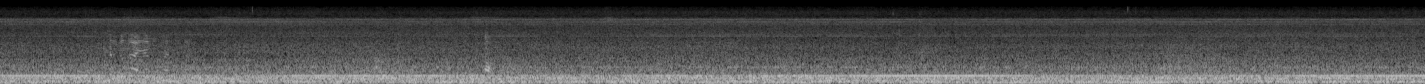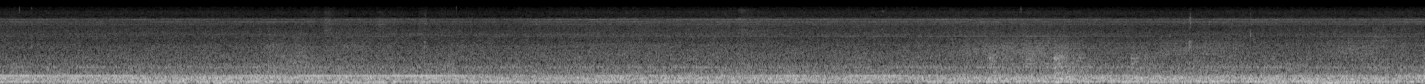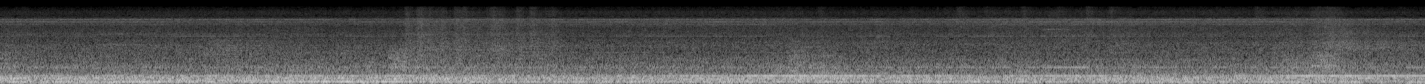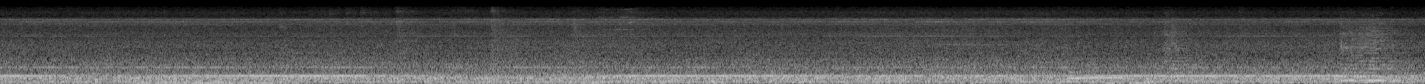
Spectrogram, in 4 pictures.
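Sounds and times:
heavy industrial machinery running: 0.0 - 57.0
intermittent humming tone: 0.0 - 57.0.

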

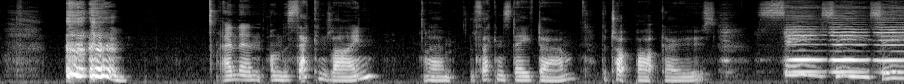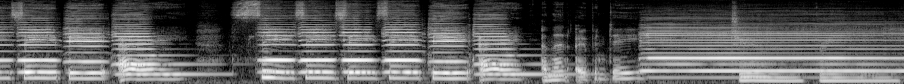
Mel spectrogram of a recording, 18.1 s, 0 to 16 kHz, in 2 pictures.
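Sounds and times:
solo violin: 7.2 - 18.0
woman counting: 13.7 - 15.5, 16.4 - 18.0.

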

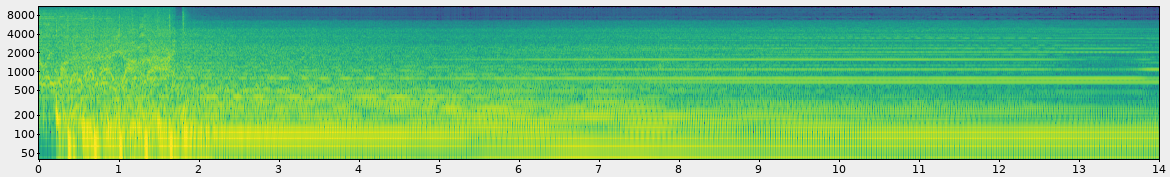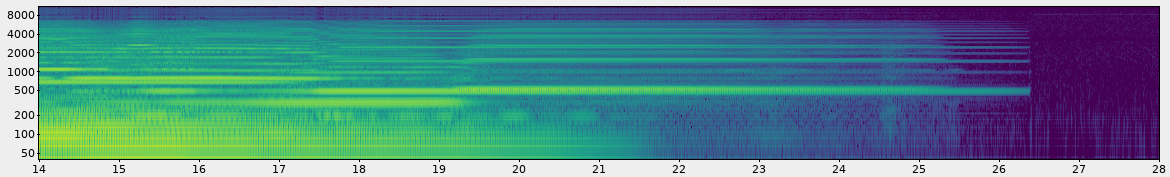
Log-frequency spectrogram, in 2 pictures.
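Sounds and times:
distorted electric guitar chord ringing: 0.0 - 26.2.

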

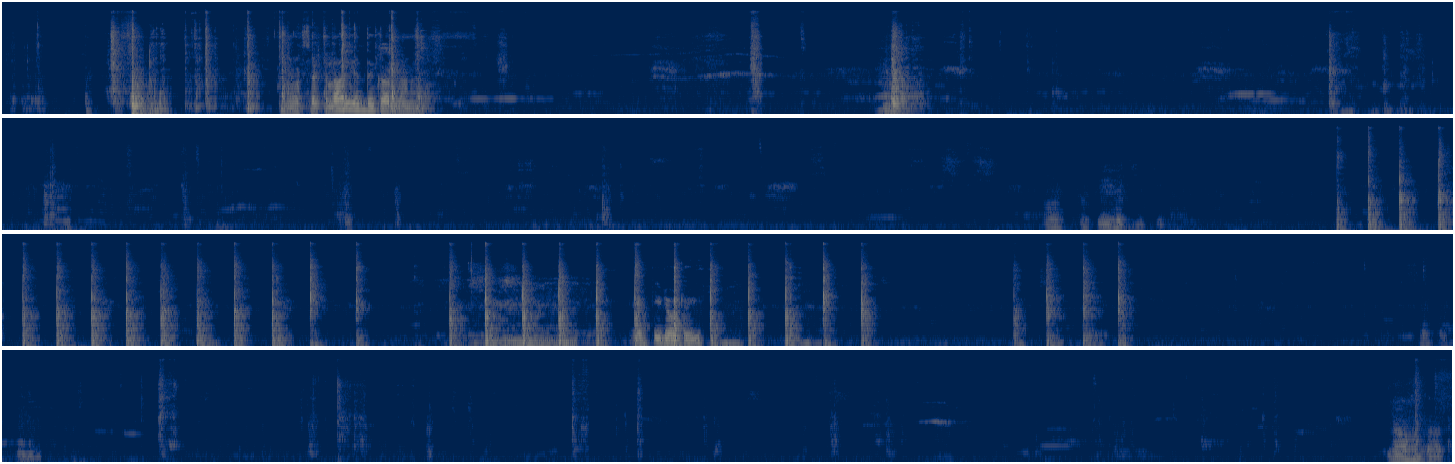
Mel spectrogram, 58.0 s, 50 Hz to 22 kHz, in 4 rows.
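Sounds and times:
faint bird calls: 11.9 - 13.8, 51.8 - 57.4
hammer striking plaster wall: 33.5 - 37.8.

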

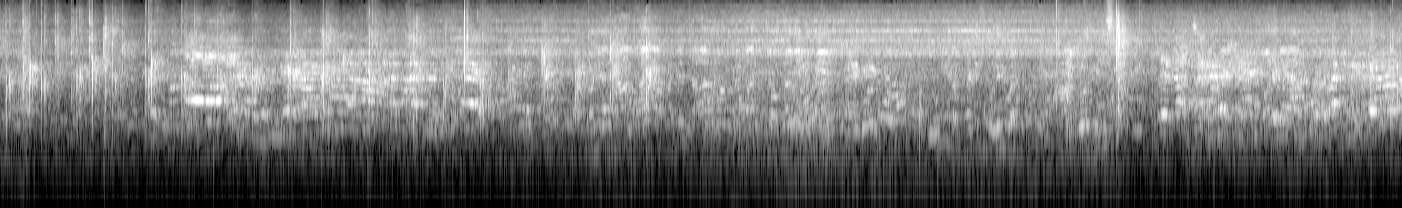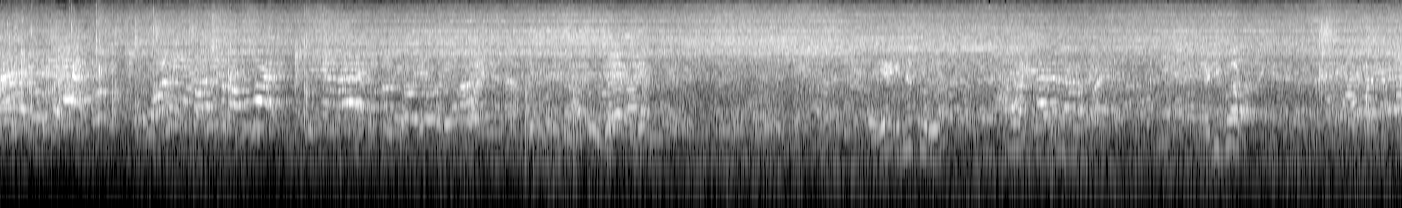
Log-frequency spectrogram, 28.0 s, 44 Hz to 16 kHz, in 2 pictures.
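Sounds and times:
voices talking and calling out: 0.8 - 28.0.

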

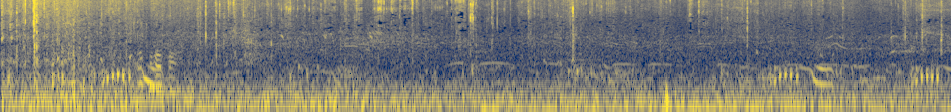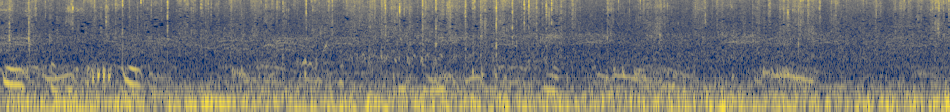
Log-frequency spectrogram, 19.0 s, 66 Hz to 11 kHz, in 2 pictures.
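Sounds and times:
pigeons cooing: 0.0 - 19.0.

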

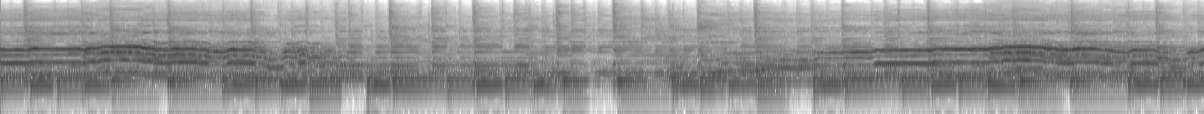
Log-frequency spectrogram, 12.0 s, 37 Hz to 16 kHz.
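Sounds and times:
voices singing in harmony: 0.0 - 4.2, 7.1 - 12.0
acoustic guitars strumming: 0.0 - 12.0.

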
